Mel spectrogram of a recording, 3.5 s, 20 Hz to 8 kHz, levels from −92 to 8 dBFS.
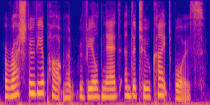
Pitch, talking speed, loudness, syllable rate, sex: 195 Hz, 205 wpm, -17 LUFS, 5.0 syllables/s, female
